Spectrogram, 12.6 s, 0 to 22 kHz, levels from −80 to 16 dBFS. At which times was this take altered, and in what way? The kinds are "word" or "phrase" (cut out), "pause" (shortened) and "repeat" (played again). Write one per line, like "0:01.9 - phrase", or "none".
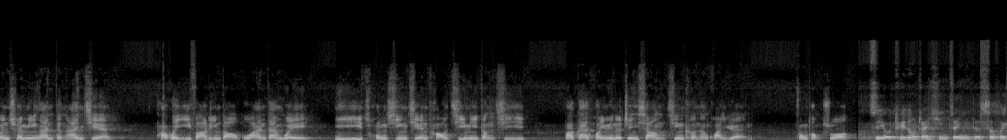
none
